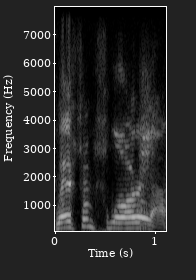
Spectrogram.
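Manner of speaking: put-on New York accent. Imitating the speaker's mom telling someone they're from Florida, New York accent. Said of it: "she says it in the New York accent she has".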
